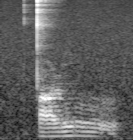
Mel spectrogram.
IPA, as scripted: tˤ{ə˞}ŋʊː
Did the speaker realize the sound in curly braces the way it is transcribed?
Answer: yes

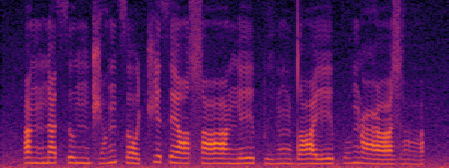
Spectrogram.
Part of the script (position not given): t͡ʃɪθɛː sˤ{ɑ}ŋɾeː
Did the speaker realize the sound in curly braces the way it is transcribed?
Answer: no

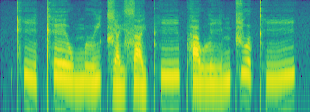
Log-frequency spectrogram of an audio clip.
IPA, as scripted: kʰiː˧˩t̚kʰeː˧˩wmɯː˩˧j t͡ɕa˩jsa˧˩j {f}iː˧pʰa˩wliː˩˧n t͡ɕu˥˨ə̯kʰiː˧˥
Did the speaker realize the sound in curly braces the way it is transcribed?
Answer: no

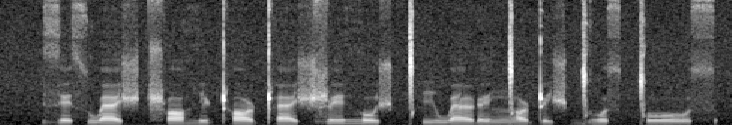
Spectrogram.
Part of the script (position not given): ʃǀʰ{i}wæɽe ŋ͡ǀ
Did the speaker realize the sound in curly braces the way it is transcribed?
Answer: yes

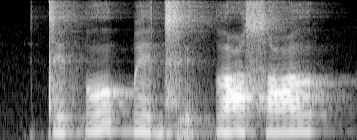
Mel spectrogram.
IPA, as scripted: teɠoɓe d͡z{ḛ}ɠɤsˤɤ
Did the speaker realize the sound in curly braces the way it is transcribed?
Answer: yes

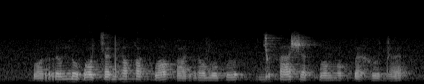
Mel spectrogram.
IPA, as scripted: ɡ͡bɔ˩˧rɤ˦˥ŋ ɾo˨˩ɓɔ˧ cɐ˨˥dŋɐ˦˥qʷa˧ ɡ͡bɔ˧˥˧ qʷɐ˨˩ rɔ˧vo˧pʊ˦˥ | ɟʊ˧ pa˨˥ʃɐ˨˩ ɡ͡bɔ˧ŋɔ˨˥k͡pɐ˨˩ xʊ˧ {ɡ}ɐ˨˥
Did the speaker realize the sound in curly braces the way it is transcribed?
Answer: no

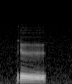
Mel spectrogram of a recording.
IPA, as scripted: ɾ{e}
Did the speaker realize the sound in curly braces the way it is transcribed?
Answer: no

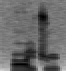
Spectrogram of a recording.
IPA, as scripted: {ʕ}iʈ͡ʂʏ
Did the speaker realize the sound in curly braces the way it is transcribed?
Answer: yes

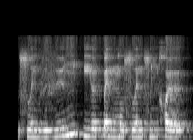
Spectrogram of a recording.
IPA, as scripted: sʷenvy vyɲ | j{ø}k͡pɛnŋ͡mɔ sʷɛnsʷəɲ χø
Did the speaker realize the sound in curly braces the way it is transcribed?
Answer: yes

